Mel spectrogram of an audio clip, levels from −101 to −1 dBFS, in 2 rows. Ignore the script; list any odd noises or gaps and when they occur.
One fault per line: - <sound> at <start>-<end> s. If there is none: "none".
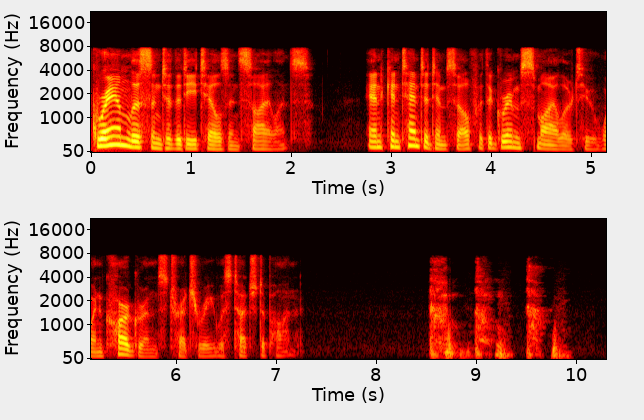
- cough at 8.5-10.0 s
